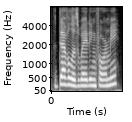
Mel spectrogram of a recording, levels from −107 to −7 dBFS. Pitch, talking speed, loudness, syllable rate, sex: 225 Hz, 250 wpm, -15 LUFS, 5.8 syllables/s, female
